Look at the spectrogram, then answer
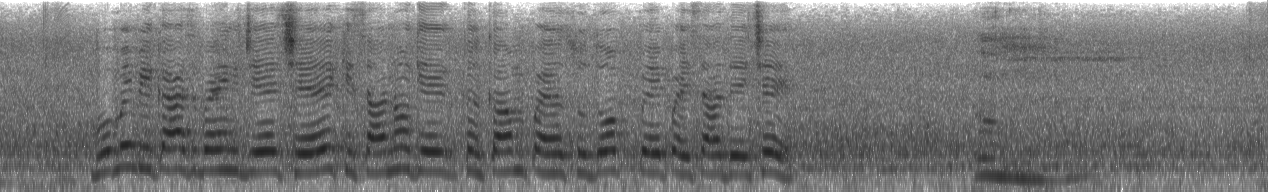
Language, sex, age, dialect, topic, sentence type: Maithili, female, 31-35, Angika, banking, statement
